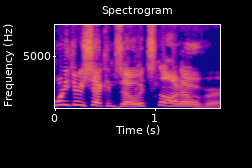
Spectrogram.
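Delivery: put-on smug, cocky tone. Retelling a sports fan gloating before a comeback: imitating a cocky fan. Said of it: "saying it like a cocky asshole".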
